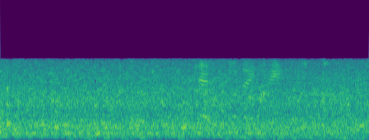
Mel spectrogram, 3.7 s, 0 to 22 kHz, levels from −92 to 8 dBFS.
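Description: A speech recording carried over a call in which the far end played the audio through a loudspeaker and no echo canceller removed it, so an echo with no canceller runs throughout: every phrase returns roughly 400 ms later as a thinner copy about 16 dB below the speech, in a band that stops at 4 kHz, consistent with a narrowband G.711-type call path.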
